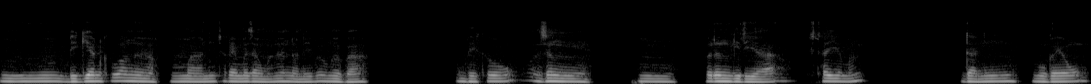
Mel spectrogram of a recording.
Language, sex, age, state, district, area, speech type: Bodo, male, 18-30, Assam, Kokrajhar, rural, spontaneous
